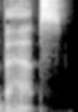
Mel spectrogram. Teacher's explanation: When you say perhaps, maintain a conversational open tone. Avoid any sharp falls. A steady, moderate pitch signals that your idea is speculative and not fully formed.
